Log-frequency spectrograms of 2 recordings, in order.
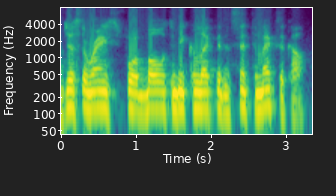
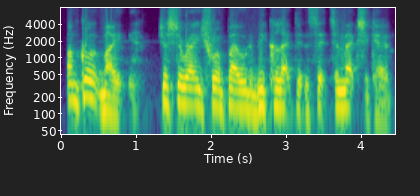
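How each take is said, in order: First: Said in the usual way. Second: Badly faked English accent; terrible British accent. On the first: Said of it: "says Rob". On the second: Reading viewer Rob's comment back in his accent, terrible British accent. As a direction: do a poor imitation of a British accent. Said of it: "Terrible accent".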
